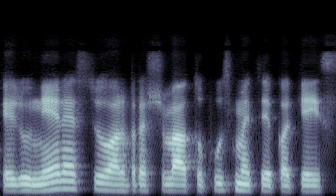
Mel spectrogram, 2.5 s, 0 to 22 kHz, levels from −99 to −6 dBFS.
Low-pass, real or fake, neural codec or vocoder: 10.8 kHz; fake; codec, 24 kHz, 0.9 kbps, WavTokenizer, large speech release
